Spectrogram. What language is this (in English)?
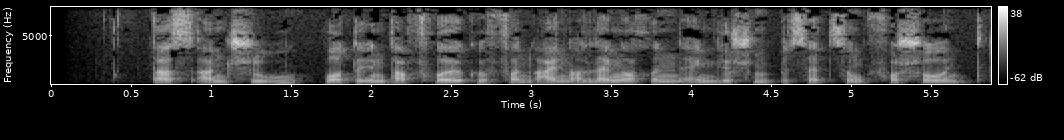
German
